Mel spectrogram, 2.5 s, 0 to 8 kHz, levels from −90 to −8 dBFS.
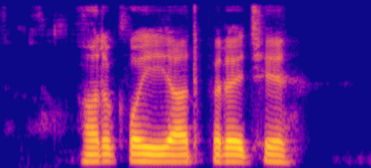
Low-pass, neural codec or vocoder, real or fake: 7.2 kHz; codec, 16 kHz, 1 kbps, X-Codec, HuBERT features, trained on LibriSpeech; fake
